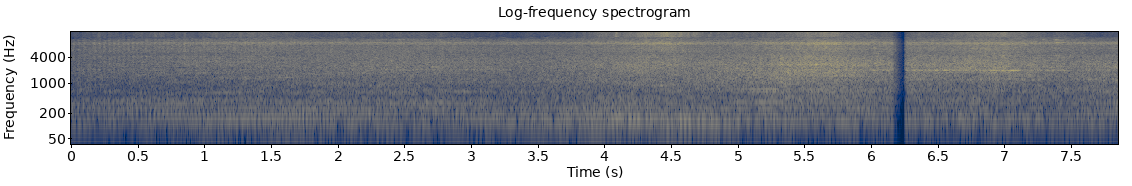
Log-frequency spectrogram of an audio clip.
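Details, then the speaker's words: Bison motorcycle engine running rough: hard, loose knock about four a second; almost no oil, engine smoking, clutch housing first suspected; connecting rod knock from oil starvation. "Tapi yang yang jelas ini enggak ada oli sih. Olinya enggak ada. Ini stang secker kena."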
